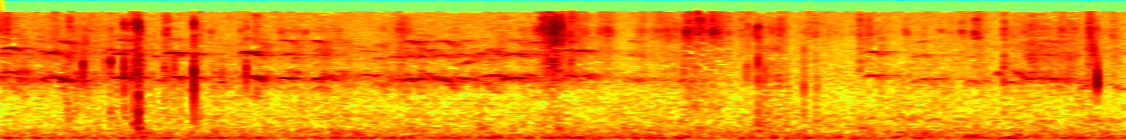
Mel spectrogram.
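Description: Near silence: faint outdoor ambience with a thin, steady high-pitched tone and a few soft ticks.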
